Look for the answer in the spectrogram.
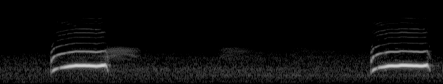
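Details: Two rising-then-level hoots from a little owl (Athene noctua), about three seconds apart, with fainter, softer mewing notes heard between them against light background noise.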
